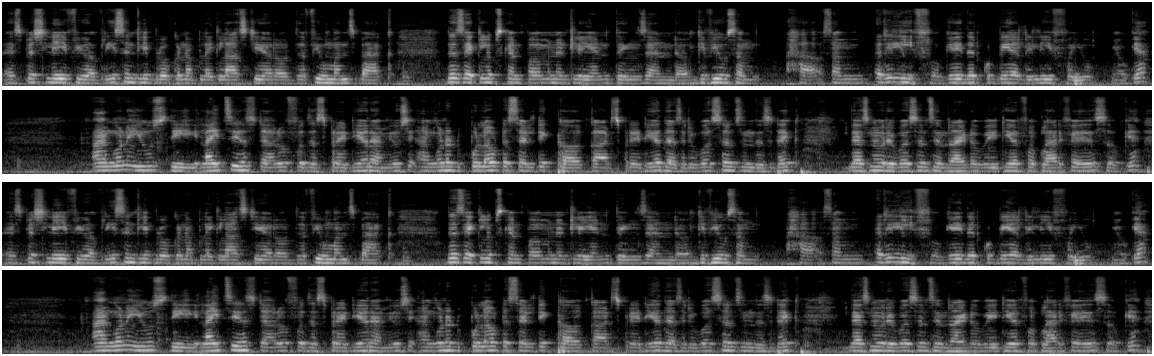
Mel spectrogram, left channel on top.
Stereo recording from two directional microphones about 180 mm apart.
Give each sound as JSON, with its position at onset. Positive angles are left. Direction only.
{"t": 0.0, "sound": "speech", "side_deg": 45}
{"t": 12.4, "sound": "speech", "side_deg": 50}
